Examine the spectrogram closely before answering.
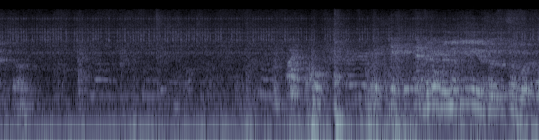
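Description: Bare feet shuffle and thump on a mat.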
